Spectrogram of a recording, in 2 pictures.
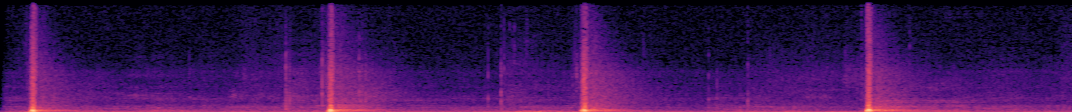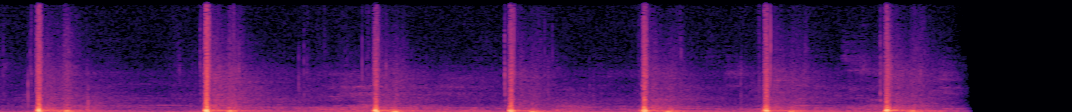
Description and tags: Swishes with the wooded pole.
